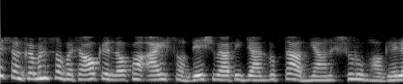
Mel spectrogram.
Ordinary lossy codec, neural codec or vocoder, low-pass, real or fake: none; codec, 16 kHz, about 1 kbps, DyCAST, with the encoder's durations; 3.6 kHz; fake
